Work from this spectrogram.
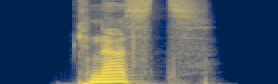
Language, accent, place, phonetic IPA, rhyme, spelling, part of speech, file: German, Germany, Berlin, [knast͡s], -ast͡s, Knasts, noun, De-Knasts.ogg
- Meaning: genitive singular of Knast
